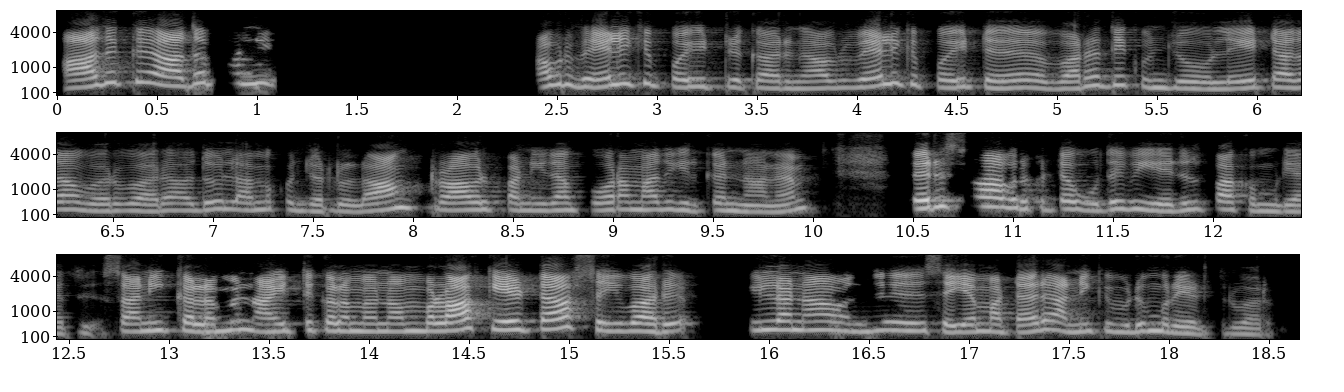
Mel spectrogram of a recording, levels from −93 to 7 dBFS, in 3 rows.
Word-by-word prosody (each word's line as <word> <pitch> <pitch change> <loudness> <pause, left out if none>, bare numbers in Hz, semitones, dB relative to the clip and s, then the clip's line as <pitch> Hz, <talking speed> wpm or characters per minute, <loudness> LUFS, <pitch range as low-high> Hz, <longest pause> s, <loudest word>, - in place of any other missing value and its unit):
அதுக்கு 380 +7 +1
அத 275 +6 +3 0.2
பண்ணி. 355 +1 -2 1.4
அவரு 320 +1 -1
வேலைக்கு 325 +7 +4
போயிட்டுருக்காருங்க. 235 -4 -5
அவரு 220 +1 -7
வேலைக்கு 320 +3 +1
போயிட்டு 230 -1 -3 0.3
வர்றதே 290 +7 -2
கொஞ்சம் 215 -4 -5
லேட்டா 225 +3 -1
தான் 235 -2 -2
வருவாரு. 200 0 -6
அதுவும் 225 +4 -6
இல்லாம 230 +1 -7
கொஞ்சம் 200 -2 -9
லாங் 235 +7 +2
ட்ராவல் 225 +1 -1
பண்ணித்தான் 215 0 -5
போற 225 +2 -4
மாரி 230 +1 -4
இருக்கனால, 190 -1 -6 0.6
பெருசா 305 +2 +4
அவர்கிட்ட 245 -4 -3
உதவி 245 +2 -3
எதிர்பார்க்க 225 -1 -4
முடியாது. 185 0 -8
சனிக்கிழமை, 250 +1 +2
ஞாயிற்றுக்கிழமை 240 +1 +2
நம்மளா 245 +2 +7 0.2
கேட்டா 290 +2 +8 0.2
செய்வாரு. 245 -1 +2 0.4
இல்லனா 280 -1 +3 0.2
வந்து 240 +3 -6 0.3
செய்யமாட்டாரு. 225 +2 +2
அன்னைக்கு 235 +2 -4
விடுமுறை 230 -3 -2
எடுத்துருவாரு. 170 -3 -13
235 Hz, 125 wpm, -23 LUFS, 215-255 Hz, 1.4 s, கேட்டா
